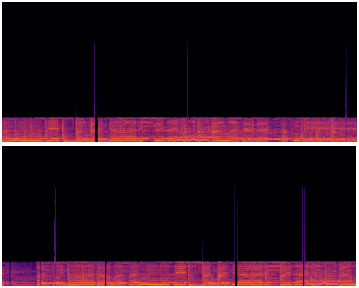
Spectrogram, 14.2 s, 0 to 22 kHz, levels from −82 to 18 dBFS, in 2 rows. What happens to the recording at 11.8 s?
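At 11.76 s the sound drops into a block of digital silence lasting 60 ms, to 11.82 s. A stretch of output samples went out as zeros, likely because the buffer wasn't filled in time, so the audio cuts out and back abruptly, leaving a short hole.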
